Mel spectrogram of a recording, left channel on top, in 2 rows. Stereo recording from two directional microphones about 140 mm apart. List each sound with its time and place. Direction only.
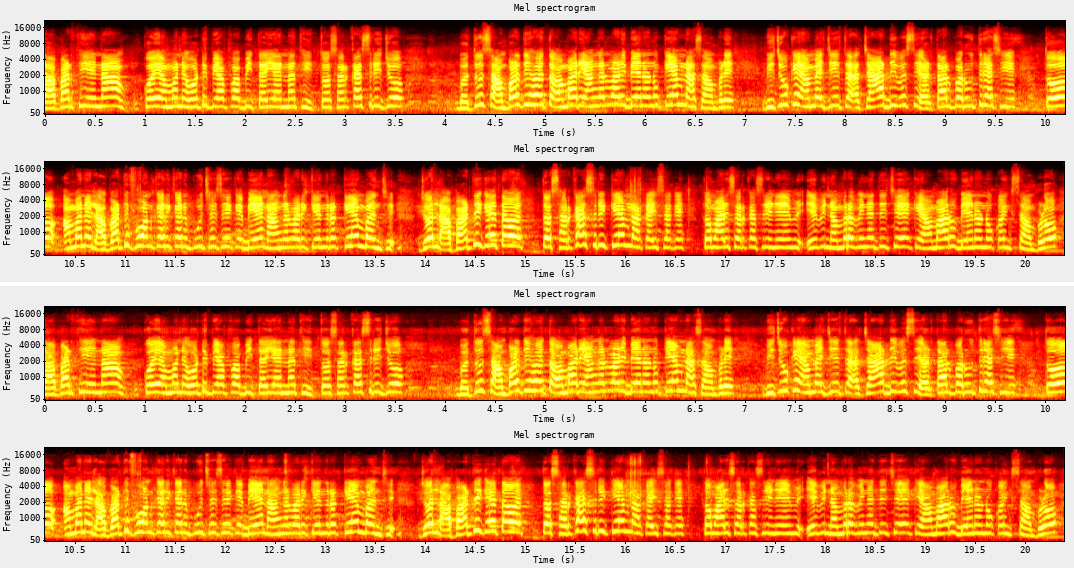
0.0 s a woman's voice: 5° left (ahead or behind)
